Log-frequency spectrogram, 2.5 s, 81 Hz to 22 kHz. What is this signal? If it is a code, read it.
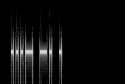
Morse code, heard as a keyed tone, about 25 wpm, 700 Hz. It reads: VNE
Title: All Cut Numbers - 3-Digit 25wpm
